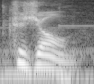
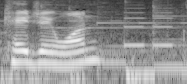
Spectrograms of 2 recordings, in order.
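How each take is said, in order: First: The name is said as one blended word. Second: The name is said as two letters and a number. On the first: The speaker calls it wrong. "I could mispronounce, like, you know, Kajone" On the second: The speaker calls it right. "now that I know KJ1"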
